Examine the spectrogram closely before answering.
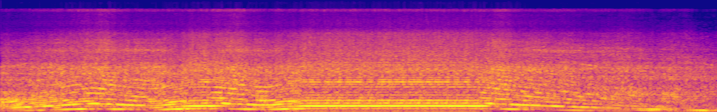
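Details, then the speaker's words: Honda X-Blade motorcycle after replacing a poor-quality local air filter with an original Honda filter: clean blips rise and fall smoothly, holding high revs without stumbling; low pickup fixed; normal revving. "தெரியும் சூப்பரா racing ஆகுது இந்த just ஒரு air filter local போடுறதுனால இவ்வளவு problem வந்திருக்கு"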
